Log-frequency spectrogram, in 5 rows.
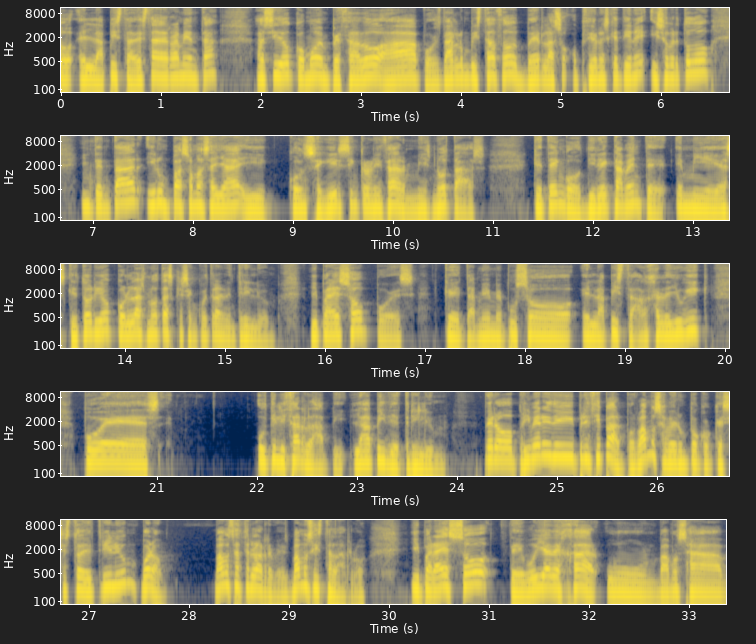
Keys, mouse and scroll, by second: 31.0 super+h, 31.4 super+l, 31.8 super+l.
